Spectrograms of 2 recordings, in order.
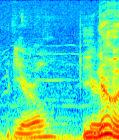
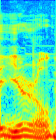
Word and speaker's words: Ural: How do you say it? I don't know. – European. – What? – Ural. – It's European. The Ural. – The Ural.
